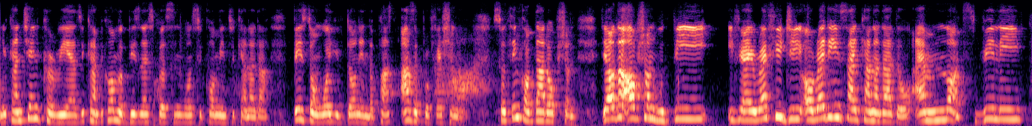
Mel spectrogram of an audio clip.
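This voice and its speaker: A woman's voice: medium pitch, a bit bright. A woman who works as an immigration consultant, giving earnest advice on a live stream and often repeating or restarting words as she speaks. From Nigeria. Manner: earnest, repeats and restarts words, reads viewer comments aloud. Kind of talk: live-stream talk answering viewers.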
